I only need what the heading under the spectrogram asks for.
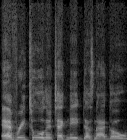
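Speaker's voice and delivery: high yelling. Presenter repeating a point to listeners, yelling. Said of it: "I'm sorry, I'm yelling".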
